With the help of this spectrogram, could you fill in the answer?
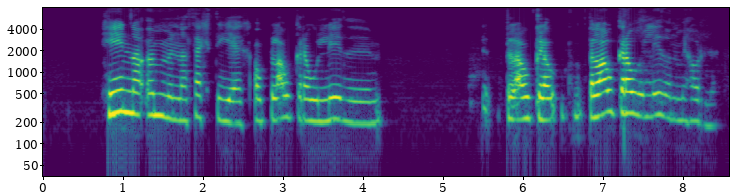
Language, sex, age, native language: Icelandic, female, 14, Icelandic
